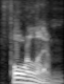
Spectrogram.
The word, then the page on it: forelimb: American English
